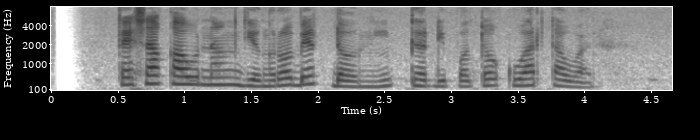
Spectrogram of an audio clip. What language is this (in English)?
Sundanese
